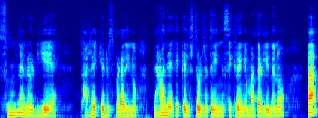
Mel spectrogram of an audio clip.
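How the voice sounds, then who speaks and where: A woman voicing a short-tempered middle-aged husband, scolding rapidly in a cartoon comedy. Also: on the low side, flat delivery, warm tone, natural voice. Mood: angry. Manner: scolding, rapid, repeats insults.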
